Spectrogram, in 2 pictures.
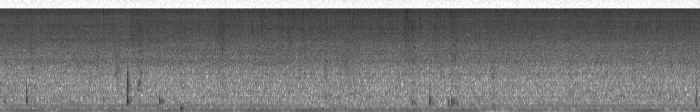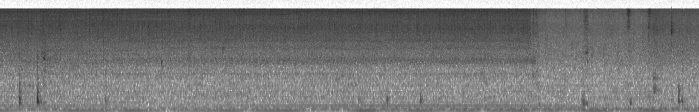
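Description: Running water hissing from a hose nozzle onto a wooden cutting board, with a few sharp knocks of a knife on the board as raw seafood is cut. The water stops abruptly near the end, leaving a few more knife knocks.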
